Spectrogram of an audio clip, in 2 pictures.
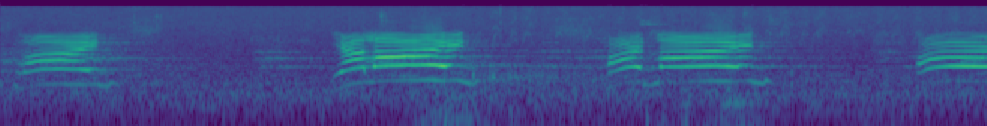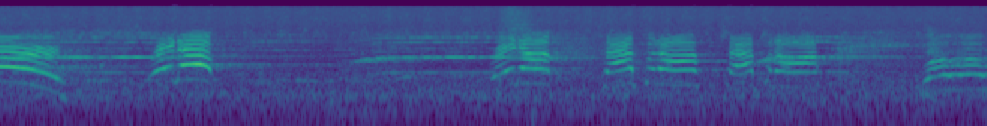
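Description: Curlers' shouted sweeping calls: a series of long, loud, drawn-out yells, each rising then falling in pitch, with a quick run of shorter calls near the end. Brooms can be heard sweeping the ice underneath.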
